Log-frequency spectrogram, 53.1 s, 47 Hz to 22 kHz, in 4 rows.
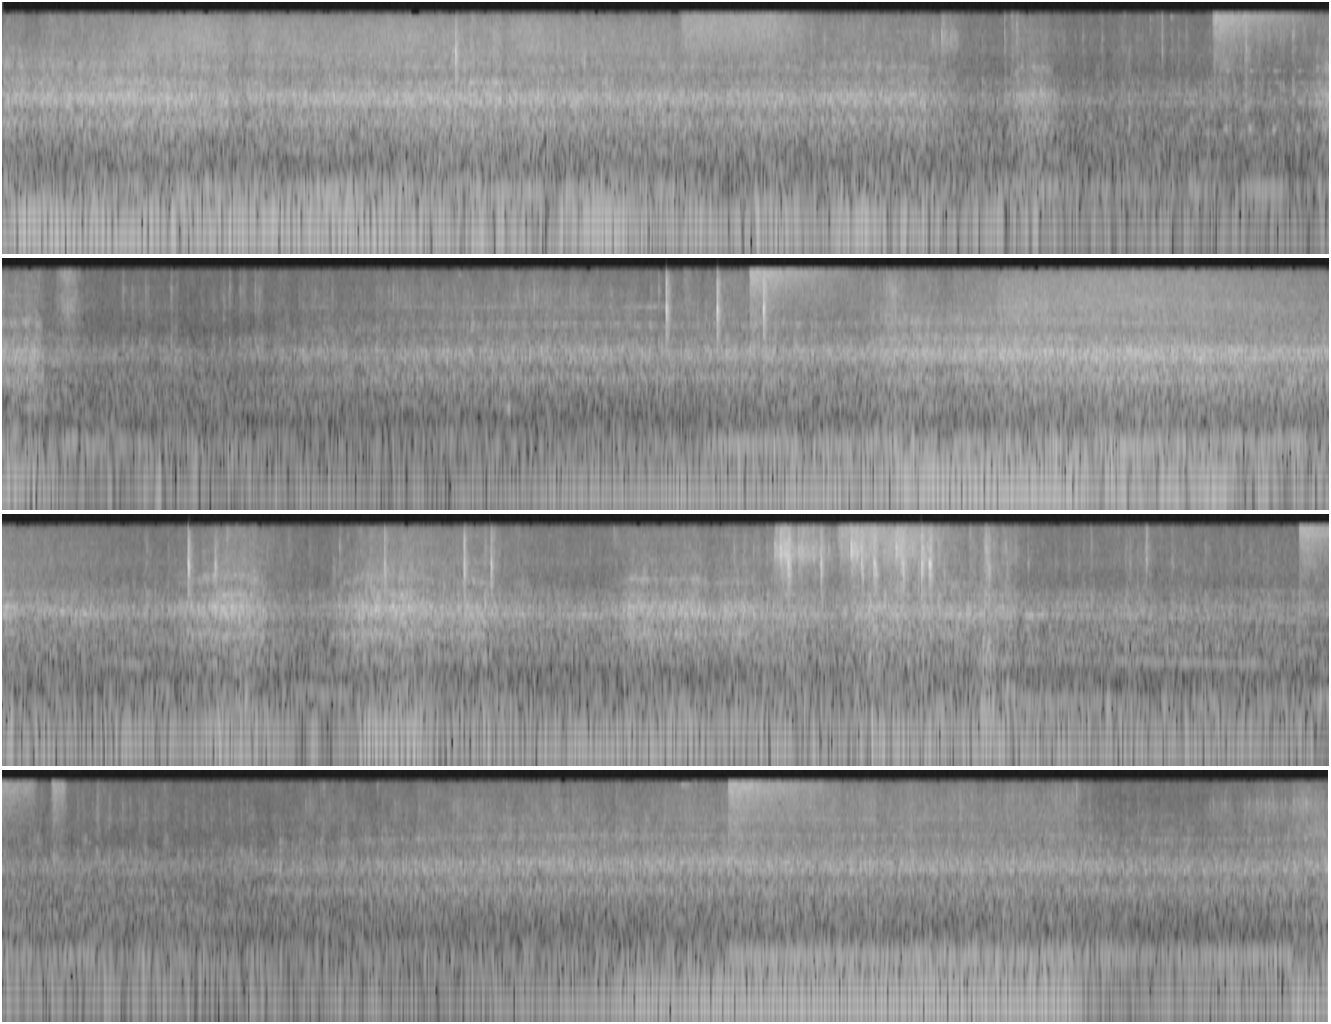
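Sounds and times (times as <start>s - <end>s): bus engine drone: 0.0s - 53.0s.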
